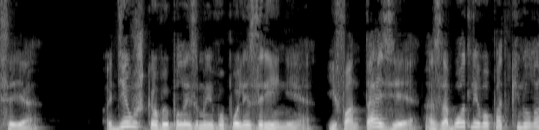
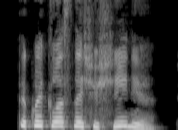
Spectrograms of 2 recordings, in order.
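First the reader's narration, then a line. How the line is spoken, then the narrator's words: Cheerful. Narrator (Russian): весело произнесла Маша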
